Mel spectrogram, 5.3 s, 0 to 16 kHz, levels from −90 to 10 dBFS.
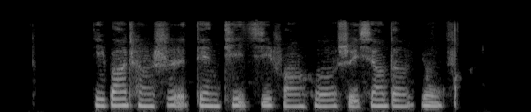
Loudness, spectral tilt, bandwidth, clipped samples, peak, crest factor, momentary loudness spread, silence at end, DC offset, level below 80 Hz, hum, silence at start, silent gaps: -34 LUFS; -5 dB/octave; 8 kHz; under 0.1%; -18 dBFS; 18 dB; 6 LU; 0.75 s; under 0.1%; -74 dBFS; none; 0.95 s; none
